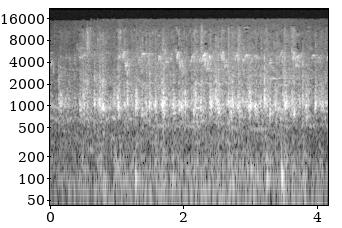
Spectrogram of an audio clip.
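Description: Hooves of a racehorse in training clip-clop in a quick, steady, continuous rhythm of many even beats at a fairly low level, with no other sounds.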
